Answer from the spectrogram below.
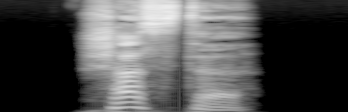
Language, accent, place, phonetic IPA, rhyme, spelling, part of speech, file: German, Germany, Berlin, [ˈʃastə], -astə, schasste, verb, De-schasste.ogg
- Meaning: inflection of schassen: 1. first/third-person singular preterite 2. first/third-person singular subjunctive II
